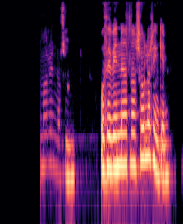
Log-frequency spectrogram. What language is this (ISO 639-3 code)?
isl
